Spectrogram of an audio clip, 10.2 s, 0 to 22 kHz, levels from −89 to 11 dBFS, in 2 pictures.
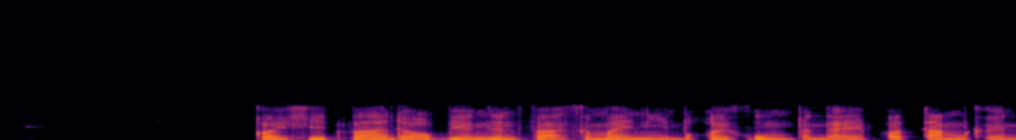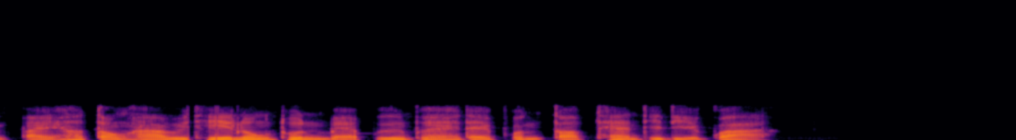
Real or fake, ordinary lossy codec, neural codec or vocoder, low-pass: real; Opus, 64 kbps; none; 5.4 kHz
